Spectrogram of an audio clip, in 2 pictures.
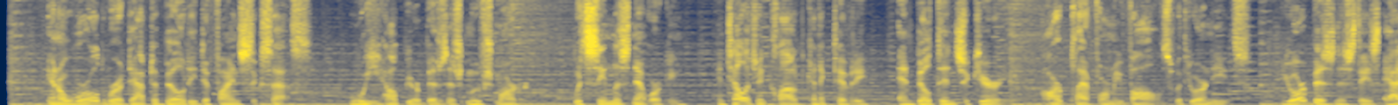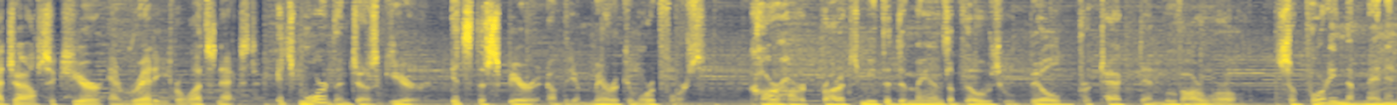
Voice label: corporate narration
